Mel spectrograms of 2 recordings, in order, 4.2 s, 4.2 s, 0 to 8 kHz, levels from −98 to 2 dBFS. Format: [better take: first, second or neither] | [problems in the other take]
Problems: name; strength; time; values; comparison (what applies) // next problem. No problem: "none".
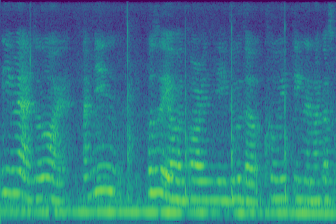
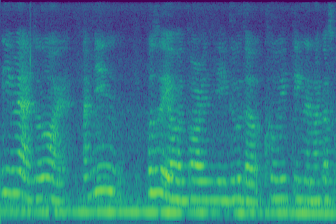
second | background sound (Domestic sounds, home sounds); 17 dB below the speech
